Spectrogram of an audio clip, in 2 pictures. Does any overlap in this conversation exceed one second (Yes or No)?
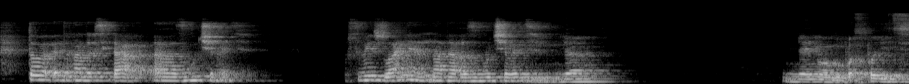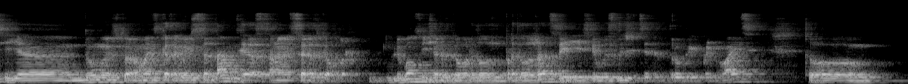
No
